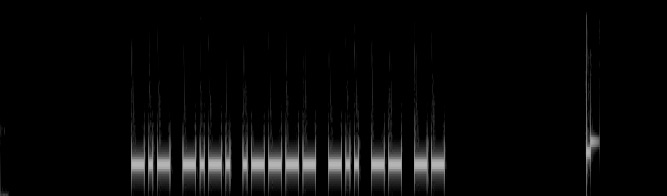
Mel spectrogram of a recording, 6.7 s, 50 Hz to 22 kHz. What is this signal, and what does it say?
Morse code, heard as a keyed tone, about 28 wpm, 700 Hz. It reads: KC1DMM
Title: USA Call Signs - 6x Character Spacing - 28wpm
